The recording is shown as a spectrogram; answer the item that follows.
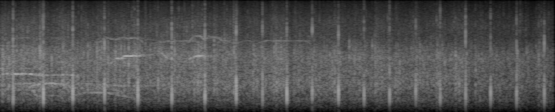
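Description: A church audience applauds to welcome a second campus joining the Sunday service. The clapping is steady and sustained throughout, with sharp individual claps standing out from the dense wash of hands.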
